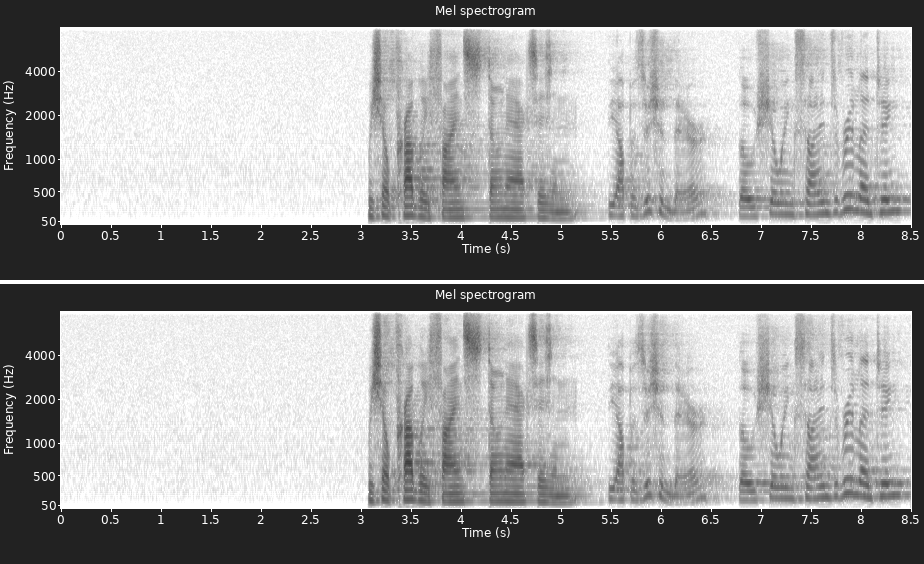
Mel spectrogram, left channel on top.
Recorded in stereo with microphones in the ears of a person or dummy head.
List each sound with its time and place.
3.1 s a man speaking: 10° right (ahead or behind), 0.9 m
5.5 s a man speaking: 10° left (ahead or behind), 1.3 m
